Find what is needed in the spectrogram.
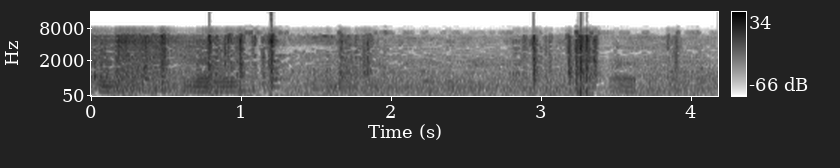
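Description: Clear plastic food pack being handled: a few sharp clicks about a second in and a short, loud crackle about three seconds in.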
